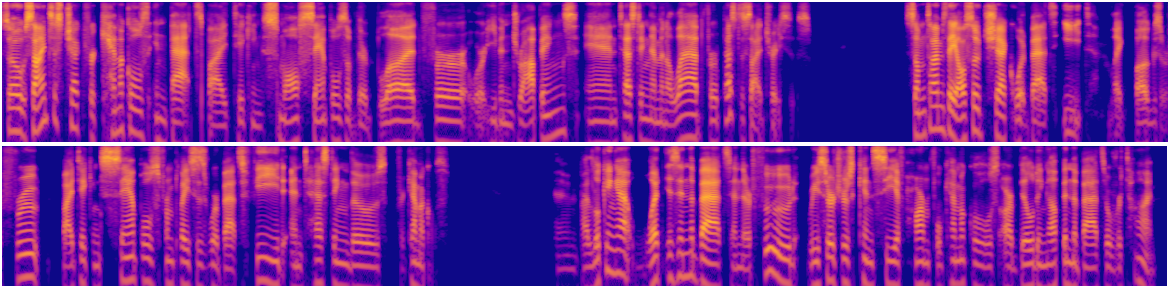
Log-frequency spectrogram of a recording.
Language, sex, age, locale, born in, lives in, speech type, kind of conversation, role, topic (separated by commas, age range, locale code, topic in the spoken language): English, male, 45-49, en-US, United States, United States, read, expert-assistant, expert, How do bats find and choose safe food in their environment?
